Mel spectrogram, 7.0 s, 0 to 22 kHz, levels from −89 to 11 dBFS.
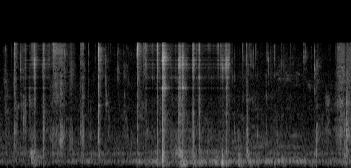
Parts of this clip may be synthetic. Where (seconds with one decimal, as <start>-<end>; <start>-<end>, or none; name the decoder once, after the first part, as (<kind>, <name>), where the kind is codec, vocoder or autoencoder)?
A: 0.5-1.0 (codec, ZipCodec); 2.9-4.6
